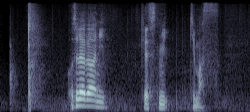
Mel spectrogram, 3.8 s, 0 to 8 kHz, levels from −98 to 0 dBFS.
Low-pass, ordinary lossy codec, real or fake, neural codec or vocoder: 7.2 kHz; MP3, 48 kbps; fake; codec, 16 kHz, 1 kbps, X-Codec, HuBERT features, trained on LibriSpeech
